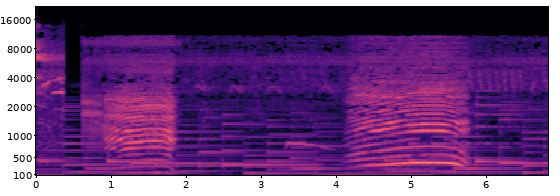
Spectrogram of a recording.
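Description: Cow mooing twice: a short moo about a second in, then a longer, louder moo around four seconds in, over soft background music.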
